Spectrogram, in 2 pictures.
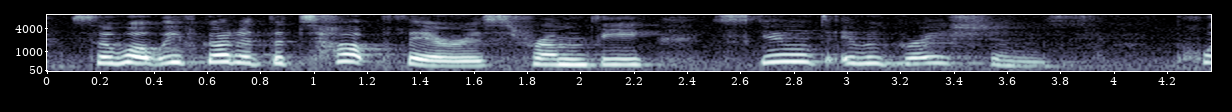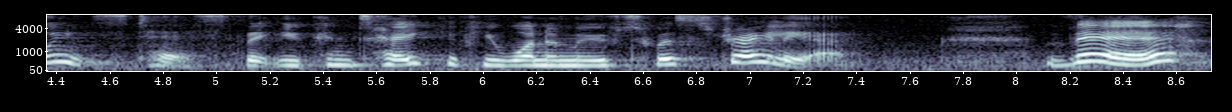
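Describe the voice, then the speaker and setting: A woman's voice: sits high, dark tone, breathy edge. A woman from Sweden, around her thirties, giving a seminar talk about slides in a conversational way, often checking in with the audience by asking "right?". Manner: conversational, frequent tag "right?". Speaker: seminar speaker. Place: lecture room.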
